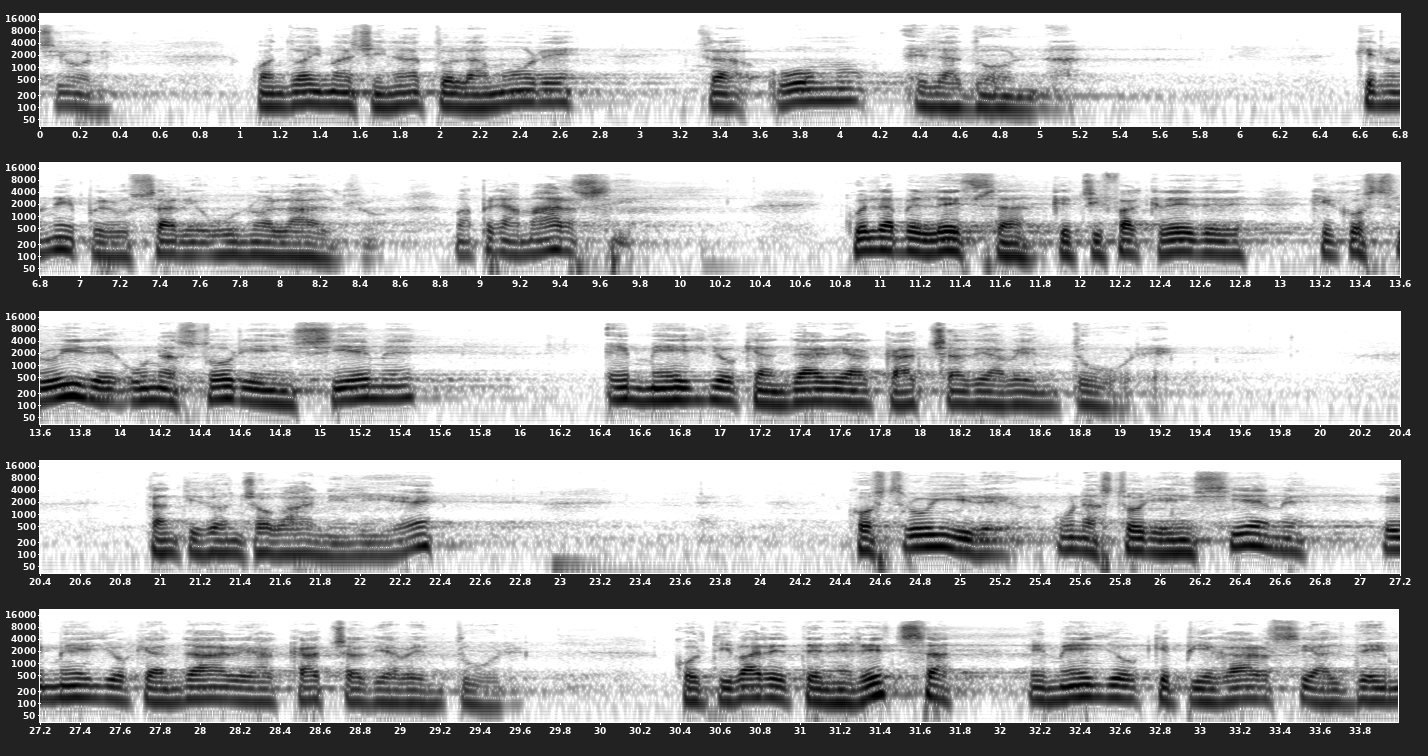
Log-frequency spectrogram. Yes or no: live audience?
yes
